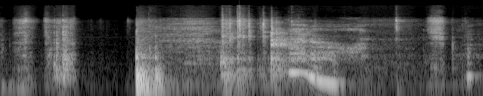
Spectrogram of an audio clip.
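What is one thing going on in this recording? A cardboard box rustles and scrapes as hands handle it.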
